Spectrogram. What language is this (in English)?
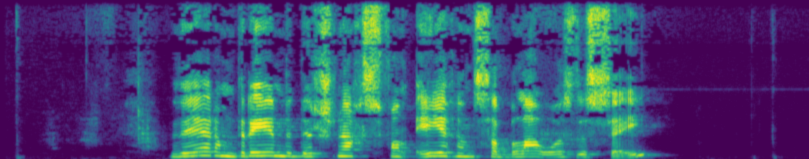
Western Frisian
